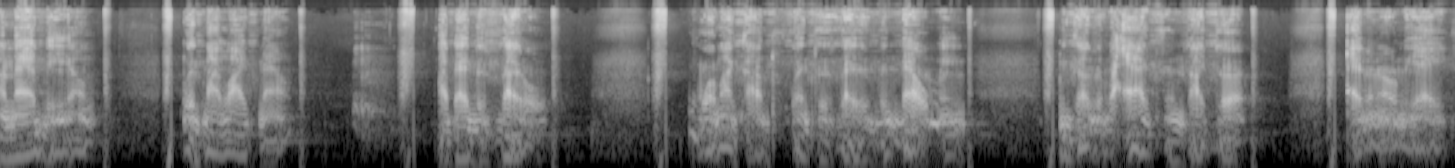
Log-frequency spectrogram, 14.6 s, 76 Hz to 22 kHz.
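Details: Woman, former smoker of 23 years, speaking in 2012 with a laryngectomy voice device after removal of her voice box; alaryngeal speech after total laryngectomy.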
